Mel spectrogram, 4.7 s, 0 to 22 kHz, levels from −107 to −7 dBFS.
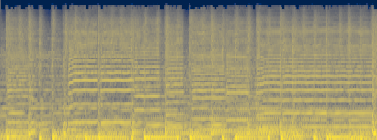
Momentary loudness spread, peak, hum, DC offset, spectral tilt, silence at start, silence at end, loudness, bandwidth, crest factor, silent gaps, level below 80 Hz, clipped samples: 2 LU; -2 dBFS; none; under 0.1%; -4.5 dB/octave; 0 s; 0 s; -15 LUFS; 18 kHz; 12 dB; none; -20 dBFS; under 0.1%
